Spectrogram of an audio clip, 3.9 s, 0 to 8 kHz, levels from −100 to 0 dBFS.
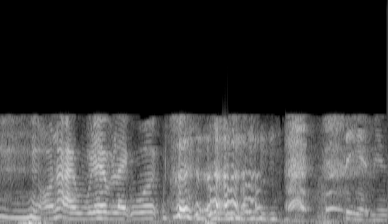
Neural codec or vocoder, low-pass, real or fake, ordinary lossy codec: none; 7.2 kHz; real; AAC, 16 kbps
